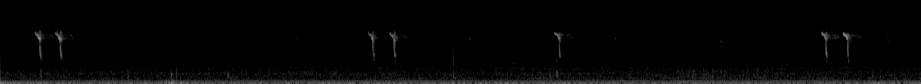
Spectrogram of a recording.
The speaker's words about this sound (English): It's a recording. I don't see the wild bird and it has stopped calling.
